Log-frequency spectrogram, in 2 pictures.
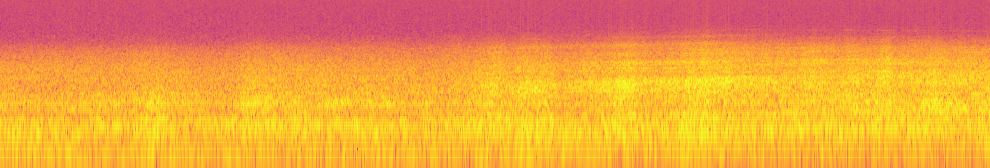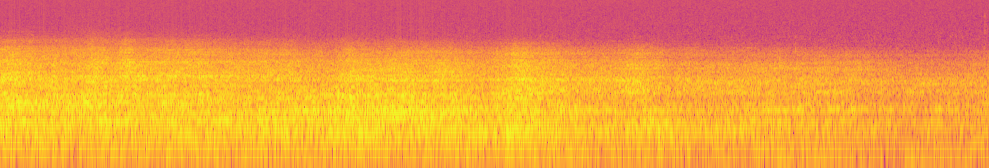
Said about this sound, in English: still just watch that airplane roll overhead as it arcs down toward landing.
